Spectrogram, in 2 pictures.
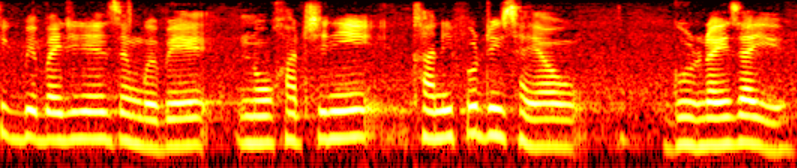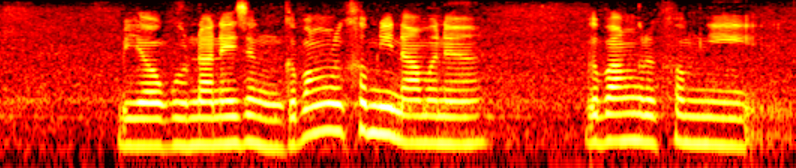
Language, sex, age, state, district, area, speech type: Bodo, female, 30-45, Assam, Chirang, urban, spontaneous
